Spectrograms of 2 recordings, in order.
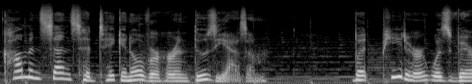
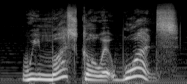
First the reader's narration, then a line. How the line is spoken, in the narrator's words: exclaimed John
